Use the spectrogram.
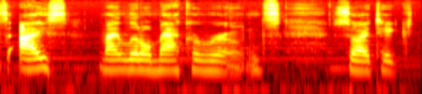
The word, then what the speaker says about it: macaron: Sorry if I'm butchering the way you say macaroon. I tried to Google how you pronounce it, and it was saying that Americans say macaroon, but like French, they say macaron.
